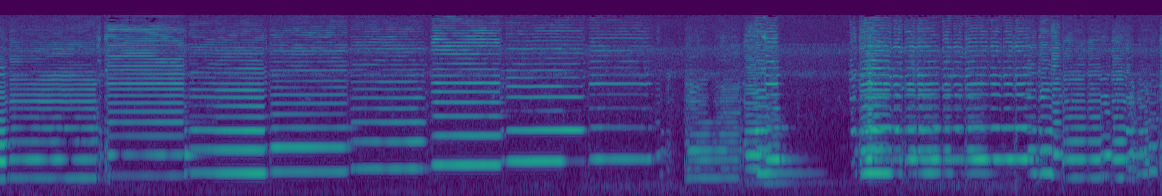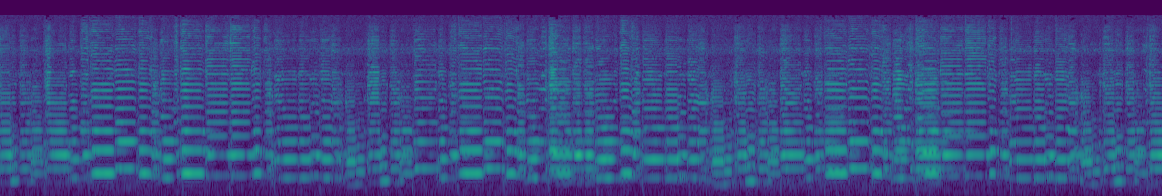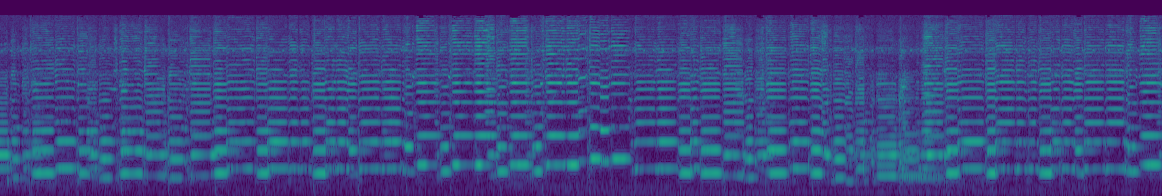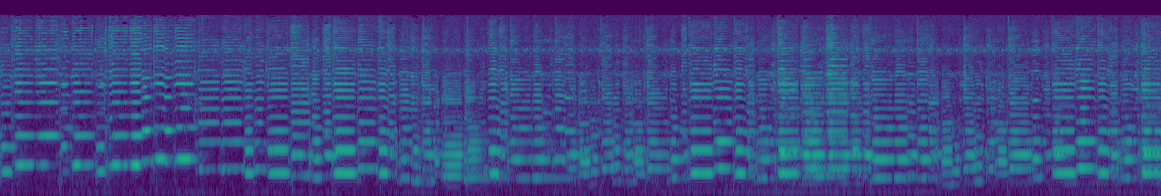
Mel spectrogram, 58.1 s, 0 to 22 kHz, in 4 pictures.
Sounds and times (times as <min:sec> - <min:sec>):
Violin, fiddle: 0:00.0 - 0:58.0.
